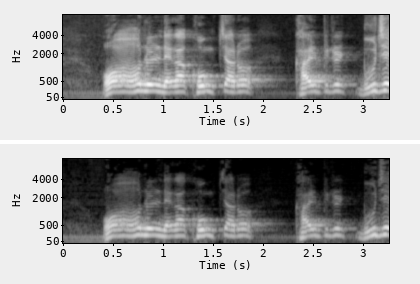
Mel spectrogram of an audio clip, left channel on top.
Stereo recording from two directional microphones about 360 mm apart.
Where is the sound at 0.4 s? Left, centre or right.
Centre.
